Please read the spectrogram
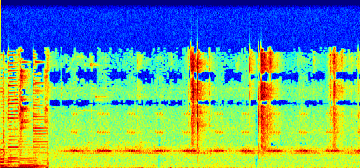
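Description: A cricket chirping steadily, about three chirps a second. A few faint clicks of a knife blade on a red onion being peeled sound over it.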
